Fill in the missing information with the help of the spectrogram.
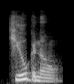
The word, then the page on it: Huguenot: Indian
